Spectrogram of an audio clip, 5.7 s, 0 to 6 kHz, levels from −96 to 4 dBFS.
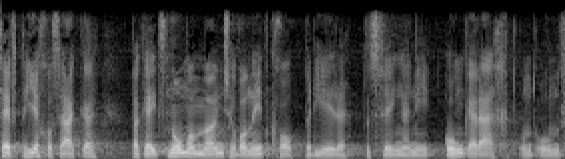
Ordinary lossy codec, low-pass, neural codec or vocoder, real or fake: none; 5.4 kHz; none; real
